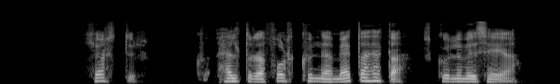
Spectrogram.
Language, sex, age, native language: Icelandic, male, 50-59, Icelandic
